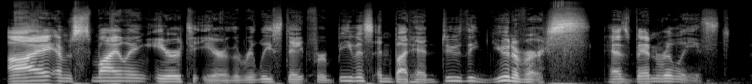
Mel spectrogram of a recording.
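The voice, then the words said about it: Slightly raspy voice. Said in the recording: “I'm a little raspy this week”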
